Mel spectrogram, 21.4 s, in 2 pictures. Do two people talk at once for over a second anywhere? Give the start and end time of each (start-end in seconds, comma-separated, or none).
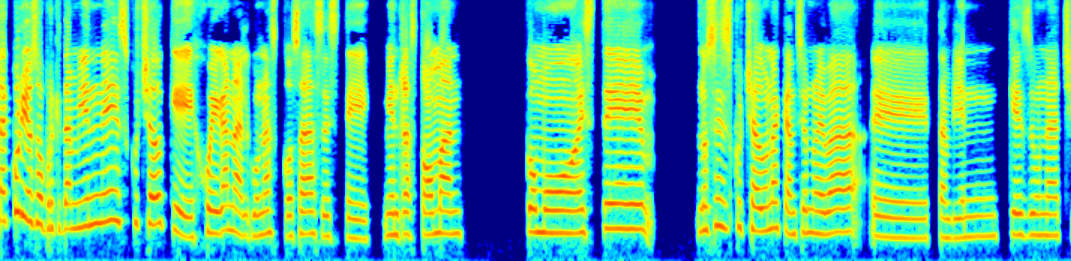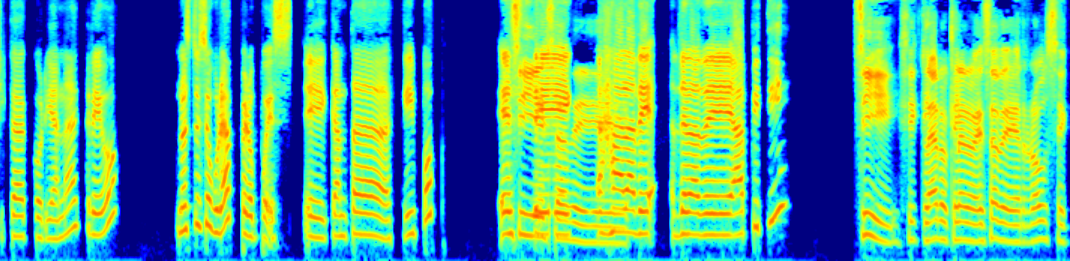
15.8-17.0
